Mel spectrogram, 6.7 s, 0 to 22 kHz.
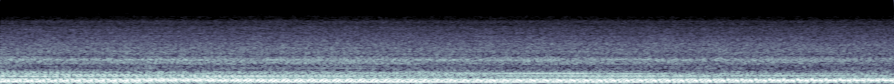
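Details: Ford Mustang GT V8 with cold air intake, Kooks long tube headers, high-flow cats and Roush muffler deletes, before cam, intake and throttle body install, idling in garage: deep, even burble with steady loping beat, no misses or knocks.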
